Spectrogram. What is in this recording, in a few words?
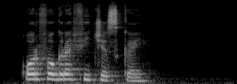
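"орфографическӧй", Komi-Zyrian, female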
